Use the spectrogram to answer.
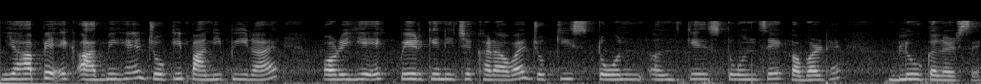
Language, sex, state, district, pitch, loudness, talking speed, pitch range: Hindi, female, Bihar, Sitamarhi, 235 Hz, -25 LUFS, 195 wpm, 225-245 Hz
